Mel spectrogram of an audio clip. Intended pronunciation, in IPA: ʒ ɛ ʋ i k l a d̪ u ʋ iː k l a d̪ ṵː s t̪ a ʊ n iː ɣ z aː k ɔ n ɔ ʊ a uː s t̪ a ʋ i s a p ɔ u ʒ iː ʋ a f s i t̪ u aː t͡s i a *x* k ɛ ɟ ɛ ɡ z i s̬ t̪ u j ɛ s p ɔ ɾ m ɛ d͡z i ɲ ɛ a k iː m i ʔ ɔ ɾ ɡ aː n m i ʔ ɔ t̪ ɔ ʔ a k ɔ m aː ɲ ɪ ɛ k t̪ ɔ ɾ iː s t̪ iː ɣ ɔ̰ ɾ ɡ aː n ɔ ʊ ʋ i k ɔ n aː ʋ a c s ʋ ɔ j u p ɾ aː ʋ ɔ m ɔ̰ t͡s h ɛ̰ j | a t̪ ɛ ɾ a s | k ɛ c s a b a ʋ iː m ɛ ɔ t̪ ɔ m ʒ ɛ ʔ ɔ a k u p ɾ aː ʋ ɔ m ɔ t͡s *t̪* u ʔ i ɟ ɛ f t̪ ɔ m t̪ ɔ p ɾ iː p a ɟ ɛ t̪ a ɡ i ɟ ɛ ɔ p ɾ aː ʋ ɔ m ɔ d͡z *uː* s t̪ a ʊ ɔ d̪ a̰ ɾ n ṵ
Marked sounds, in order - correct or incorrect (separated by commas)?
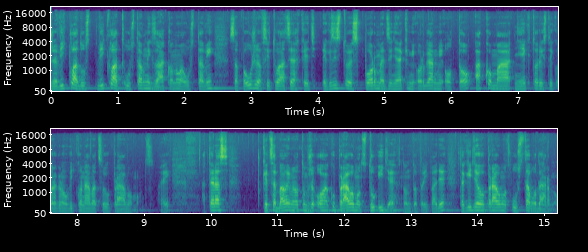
correct, correct, correct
